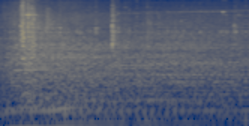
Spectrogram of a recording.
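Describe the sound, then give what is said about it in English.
A tractor trailer hauling huge loads of packages to distribution centers: its engine rumbles steadily, with sharp hissing bursts of air brakes releasing near the start and again midway, no voices present. “That means they drive tractor trailers and take huge loads of packages, feeding them to distribution centers.”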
